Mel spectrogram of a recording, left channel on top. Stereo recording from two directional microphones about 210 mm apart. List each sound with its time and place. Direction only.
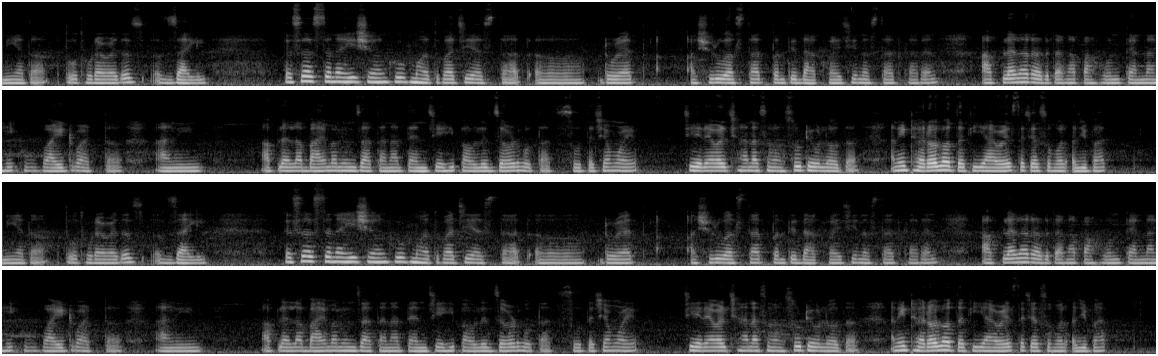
0.0 s speech: 25° left (ahead or behind)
